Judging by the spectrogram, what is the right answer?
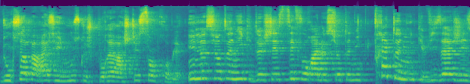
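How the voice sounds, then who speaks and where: A woman with a high pitch talks at a moderate pace amid noticeable background noise and audible room echo. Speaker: beauty vlogger. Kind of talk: product review vlog. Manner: hesitant, many fillers.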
